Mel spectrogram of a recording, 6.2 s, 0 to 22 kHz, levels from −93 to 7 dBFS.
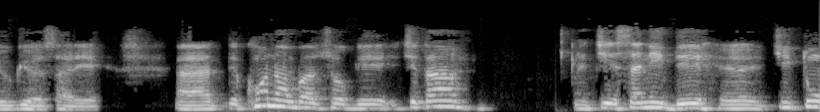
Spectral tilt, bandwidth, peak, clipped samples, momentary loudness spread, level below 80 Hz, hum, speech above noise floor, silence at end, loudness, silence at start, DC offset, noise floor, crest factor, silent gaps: -6 dB/octave; 8.8 kHz; 0 dBFS; under 0.1%; 13 LU; -58 dBFS; none; 33 dB; 0 s; -15 LUFS; 0 s; under 0.1%; -47 dBFS; 14 dB; none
